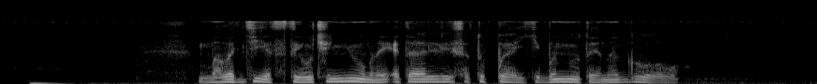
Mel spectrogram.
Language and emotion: Russian, angry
